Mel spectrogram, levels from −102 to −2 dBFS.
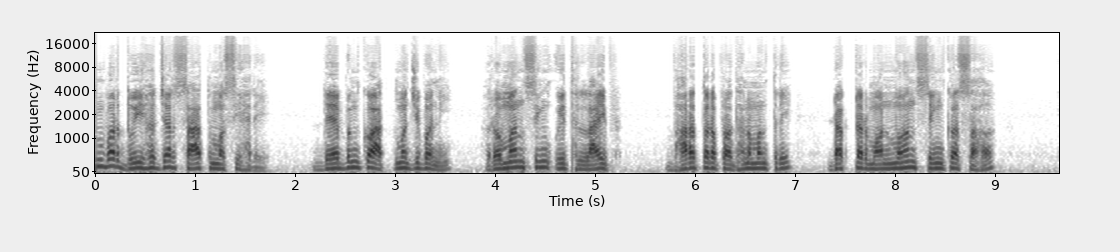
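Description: Throughout the speech, the likely cause is Opus compression in its CELT music mode at a rate that fits 24 kbps. Band energies are kept but fine detail is filled in, so the sound is plainly grainy and rough, though it still extends to 20.2 kHz.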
